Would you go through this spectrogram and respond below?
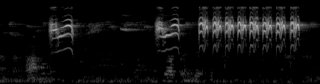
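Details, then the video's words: Sunbird song used as a lure to draw responses from other birds; two high sweeping chirps with downward-curving notes, then a rapid trill of about ten sharp high notes over a quiet background. "Di Jamin Respon Sogon Langsung Nyaut | Burung Sogon Gacor"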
